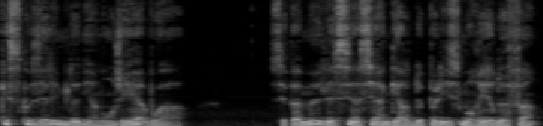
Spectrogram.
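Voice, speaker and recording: Man doing rude grumbly bailiff guy in an audiobook, husky. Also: mid-range voice, fairly even intonation, a little fast, warm tone, pitched above the performer's own voice, natural voice. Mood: gruff. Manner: gruff, grumbling. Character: coarse, rude male bailiff guard.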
